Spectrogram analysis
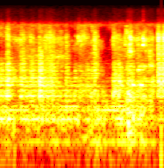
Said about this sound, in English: I think Baylor, is that the garbage disposal? Yeah, I think it's running water on his turkey. I think the turkey fell down the garbage disposal and he hit the wrong button. Big ass garbage disposal.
